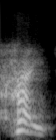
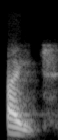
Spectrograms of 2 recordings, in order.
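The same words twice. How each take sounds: First: It starts with an audible h sound. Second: It starts with a vowel, no h sound. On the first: The speaker calls it wrong. "It's not H" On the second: The speaker calls it right. "the correct pronunciation of H is H. It's spelled A I T C H"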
